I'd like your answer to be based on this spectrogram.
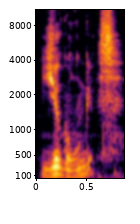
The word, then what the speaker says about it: Jegong: Euh, je vais vous parler maintenant de musique ambiante euh, avec le groupe Yegong qui est composé, donc ça s'écrit J-E-G-O-N-G, Yegong,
